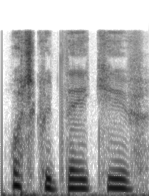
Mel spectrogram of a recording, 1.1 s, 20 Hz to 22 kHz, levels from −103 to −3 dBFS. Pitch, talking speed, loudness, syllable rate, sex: 185 Hz, 215 wpm, -16 LUFS, 4.3 syllables/s, female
